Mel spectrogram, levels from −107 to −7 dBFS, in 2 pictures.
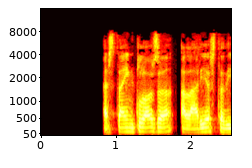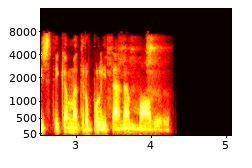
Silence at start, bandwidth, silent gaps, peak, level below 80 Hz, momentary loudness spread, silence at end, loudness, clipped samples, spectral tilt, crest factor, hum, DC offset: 0.85 s; 8.2 kHz; 1.81-1.85 s; -2 dBFS; -58 dBFS; 5 LU; 0.85 s; -18 LUFS; under 0.1%; -4 dB/octave; 18 dB; none; under 0.1%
